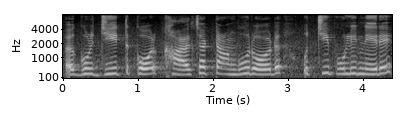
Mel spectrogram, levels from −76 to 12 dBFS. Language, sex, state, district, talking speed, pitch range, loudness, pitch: Punjabi, female, Punjab, Pathankot, 110 wpm, 240-280 Hz, -14 LUFS, 255 Hz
